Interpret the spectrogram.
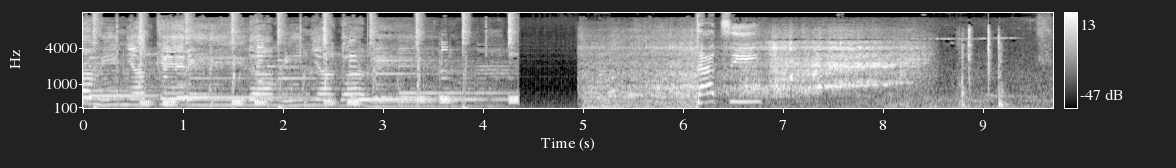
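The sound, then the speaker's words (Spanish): A car roars past at speed, then after a brief drop-out comes a loud, sustained screech of tires skidding over the rumble of the engine, intense. “Chofer, siga ese auto.”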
